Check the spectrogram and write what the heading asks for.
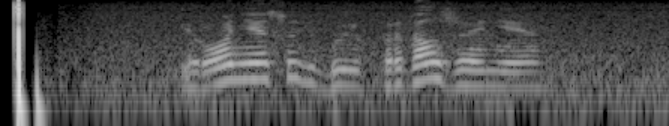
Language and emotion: Russian, neutral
